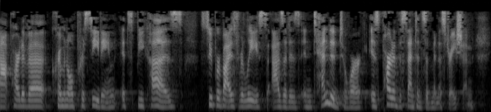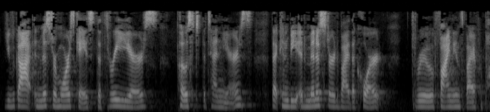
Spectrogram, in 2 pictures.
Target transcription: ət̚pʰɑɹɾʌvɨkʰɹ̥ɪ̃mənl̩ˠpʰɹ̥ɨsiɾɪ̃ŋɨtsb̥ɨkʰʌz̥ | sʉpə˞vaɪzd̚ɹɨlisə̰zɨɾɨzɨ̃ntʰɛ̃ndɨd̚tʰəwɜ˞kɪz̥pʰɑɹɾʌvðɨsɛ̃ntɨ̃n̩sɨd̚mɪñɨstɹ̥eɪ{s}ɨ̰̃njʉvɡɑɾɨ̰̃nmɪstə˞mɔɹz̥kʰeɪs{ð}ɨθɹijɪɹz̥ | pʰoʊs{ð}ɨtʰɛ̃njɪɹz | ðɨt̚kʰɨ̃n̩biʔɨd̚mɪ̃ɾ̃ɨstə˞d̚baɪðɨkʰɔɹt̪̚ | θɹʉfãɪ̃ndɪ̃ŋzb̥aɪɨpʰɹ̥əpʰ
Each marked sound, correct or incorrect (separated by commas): incorrect, correct, correct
